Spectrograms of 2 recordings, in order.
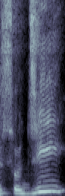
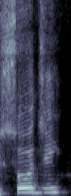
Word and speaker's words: Sodi: Então, os nomes sempre vão ser mais fortes na última sílaba. Então, Pati, filho de Rafu; Gadiel, filho de Sodi, e não de Sodi.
